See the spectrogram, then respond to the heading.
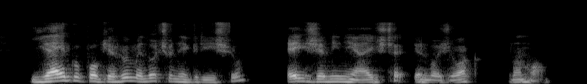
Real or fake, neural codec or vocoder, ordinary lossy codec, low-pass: fake; codec, 16 kHz, 1 kbps, FunCodec, trained on LibriTTS, 50 frames a second; AAC, 32 kbps; 7.2 kHz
